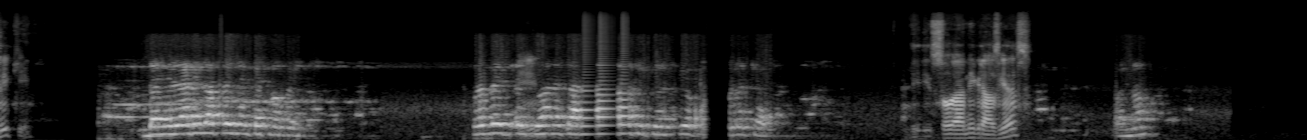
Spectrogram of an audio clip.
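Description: A teenage boy speaks steadily over an online call.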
